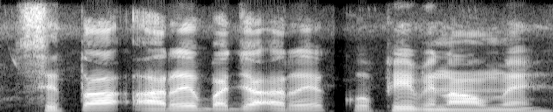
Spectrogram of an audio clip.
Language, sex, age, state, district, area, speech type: Santali, male, 30-45, West Bengal, Birbhum, rural, read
